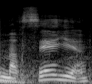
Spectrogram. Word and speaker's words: Marseille: Les Marseillais prononcent Marseille. Marseille, oui. Il y a 3 syllabes et en français, il y en a 2.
